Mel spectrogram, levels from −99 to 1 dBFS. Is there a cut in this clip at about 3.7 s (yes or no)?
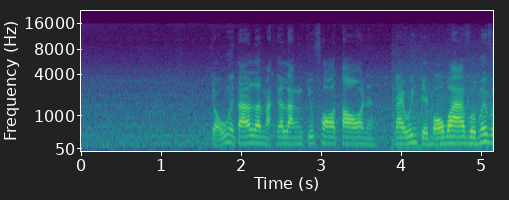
yes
